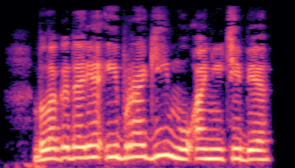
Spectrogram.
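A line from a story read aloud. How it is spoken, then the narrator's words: Sultan exclaiming. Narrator (Russian): воскликнул султан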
